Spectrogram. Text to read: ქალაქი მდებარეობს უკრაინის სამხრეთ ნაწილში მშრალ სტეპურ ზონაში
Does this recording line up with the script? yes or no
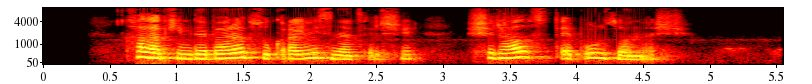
no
